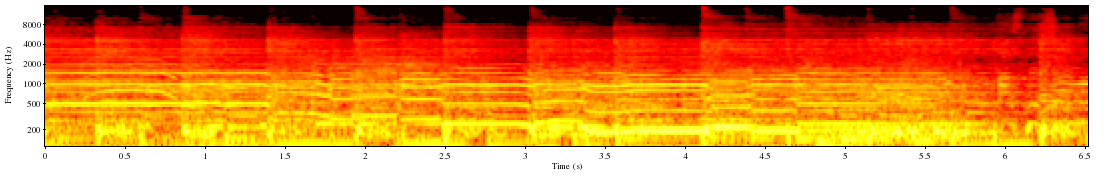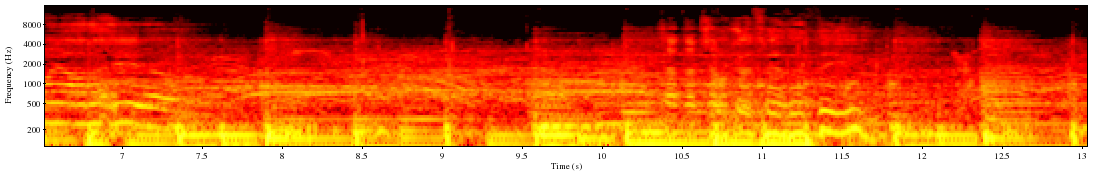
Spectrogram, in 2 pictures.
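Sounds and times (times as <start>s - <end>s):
electric guitar bent notes: 0.0s - 6.0s
live rock band playing: 0.0s - 13.0s.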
